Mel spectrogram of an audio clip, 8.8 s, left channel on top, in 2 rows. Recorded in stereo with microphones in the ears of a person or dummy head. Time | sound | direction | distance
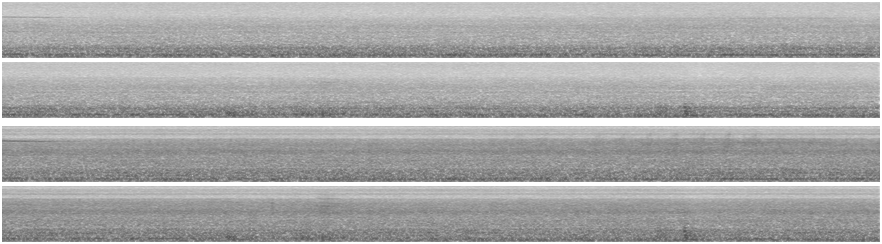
0.0 | an insect | 50° right (ahead or behind) | 1.3 m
